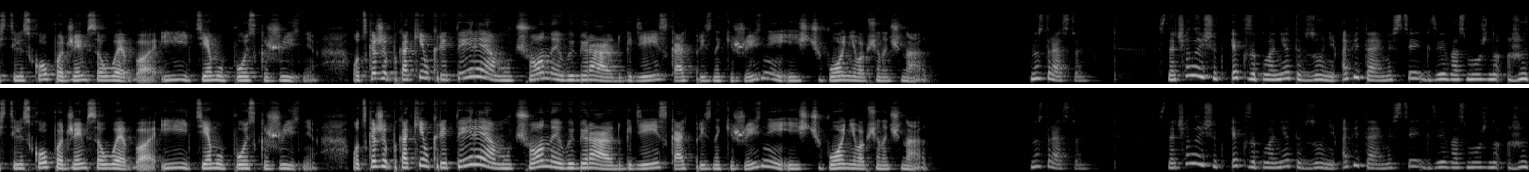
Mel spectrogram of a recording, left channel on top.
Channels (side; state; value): both; normal; correlation 0.87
